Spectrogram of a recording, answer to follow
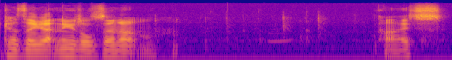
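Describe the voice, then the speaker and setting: Male gamer, unhurried and crisp, casually reading game text and reacting in a dry-sounding space. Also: medium pitch, level tone, pushed and bright. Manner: self-talking, casually reacting. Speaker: gamer playing on commentary. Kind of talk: casual game commentary with on-screen text read aloud.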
